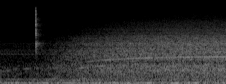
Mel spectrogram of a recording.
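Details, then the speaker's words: Gamdias Astrape P1 750G 80plus Gold power supply with its silent switch turned off, system idling at about 38–40 W: switch click, then steady rushing fan air within a second, smooth with no rattle or bearing whine; fan normal at full speed. "So if we turn off the silent switch, you guys will hear the power supply noise."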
